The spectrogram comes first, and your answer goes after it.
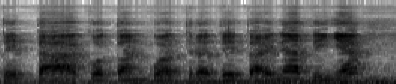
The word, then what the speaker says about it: theta: Jadi ini bacanya theta ya, theta, bacanya theta.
